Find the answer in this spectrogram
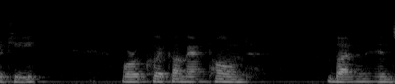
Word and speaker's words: pwned: Now the word pwned, that's spelled Pwned. Every time I see it, I want to call it pond, but it's accepted in the industry that the correct pronunciation is pwned.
